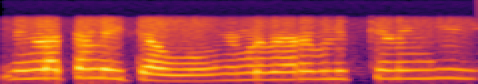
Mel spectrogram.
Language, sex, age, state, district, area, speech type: Malayalam, female, 30-45, Kerala, Kozhikode, urban, conversation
